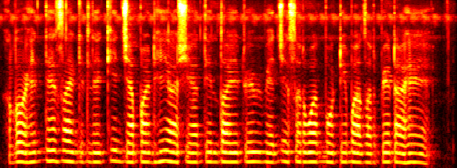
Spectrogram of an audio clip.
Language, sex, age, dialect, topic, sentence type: Marathi, male, 25-30, Standard Marathi, banking, statement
